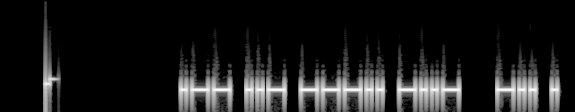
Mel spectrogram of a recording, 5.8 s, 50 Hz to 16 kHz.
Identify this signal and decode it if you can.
Morse code, heard as a keyed tone, about 22 wpm, 700 Hz. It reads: WU8X DE
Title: USA Callsign DE Callsign - 4 Characters - 22wpm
